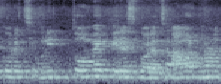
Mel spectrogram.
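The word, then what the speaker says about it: Tomé Pires: ওই প্রবন্ধে ওইটার উচ্চারণটা আমার অনুবাদে আর ওইখানে অনুবাদে নামের মধ্যে একটা আছে, কারণ হচ্ছে আমি টম পেরেস করেছি, উনি তোমে পেরেস করেছেন। আমার ধারণা যে উনি শুদ্ধ পর্তুগিজ উচ্চারণ, তো ফলে আমি ইন্টারনেট দেখে, ইউটিউব দেখে উচ্চারণটা করেছি।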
